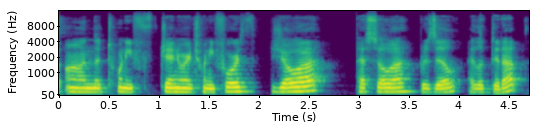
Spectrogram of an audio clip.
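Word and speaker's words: João Pessoa: Joaha Pesoa, Brazil.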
